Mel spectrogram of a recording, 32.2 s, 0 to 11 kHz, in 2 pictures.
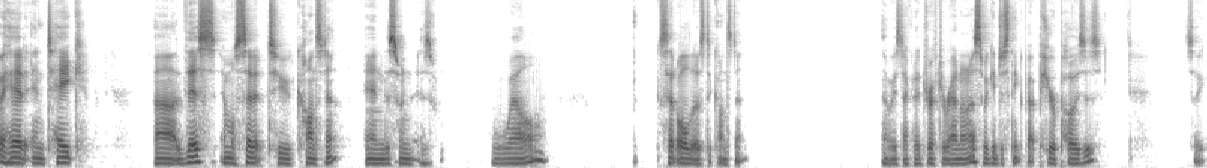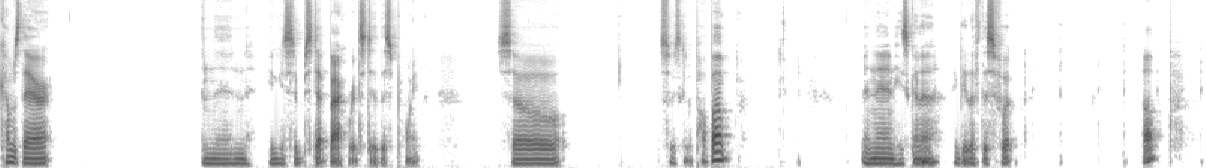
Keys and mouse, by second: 0.1 shift+middle click, 2.1-3.8 right drag, 4.8 click, 5.0 right click, 6.2 click, 6.8-8.3 right drag, 9.4-26.4 drag, 27.1 click, 27.8 middle click, 28.4 shift+middle click, 29.7 shift+middle click, 30.6 middle click, 31.0 shift+middle click, 31.6 middle click.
